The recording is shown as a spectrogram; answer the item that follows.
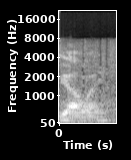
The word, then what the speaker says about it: Yahweh: lord so that's the yahweh idea that we pronounce it as yahweh the god of your fathers the god of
